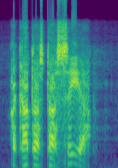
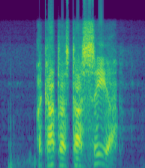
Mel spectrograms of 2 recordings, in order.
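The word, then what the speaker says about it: ἀκαταστασία: it's the Strong's G181 concordance number, and it's pronounced Strong's G181, akatastasia, akatastasia.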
